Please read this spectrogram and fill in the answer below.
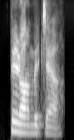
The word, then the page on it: pyrometer: Indian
